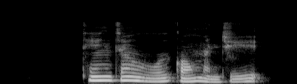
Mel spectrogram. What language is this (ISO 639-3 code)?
yue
